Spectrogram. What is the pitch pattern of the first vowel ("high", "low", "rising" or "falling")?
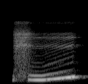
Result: rising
